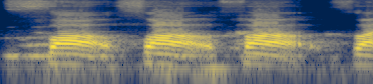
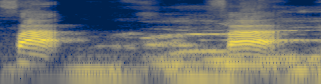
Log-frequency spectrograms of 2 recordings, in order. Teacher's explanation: berarti yang benar adalah bibir bagian dalam pertemuan dengan gigi atas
